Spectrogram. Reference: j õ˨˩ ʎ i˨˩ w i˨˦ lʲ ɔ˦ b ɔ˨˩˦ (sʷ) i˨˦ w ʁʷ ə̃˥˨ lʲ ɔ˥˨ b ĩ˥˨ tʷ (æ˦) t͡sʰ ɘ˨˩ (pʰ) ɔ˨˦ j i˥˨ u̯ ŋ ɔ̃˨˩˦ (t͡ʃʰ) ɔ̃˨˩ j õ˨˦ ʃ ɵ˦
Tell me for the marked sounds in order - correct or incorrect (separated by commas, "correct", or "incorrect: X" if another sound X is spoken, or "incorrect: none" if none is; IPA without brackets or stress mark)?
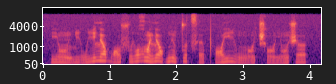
correct, incorrect: ə˦, correct, correct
